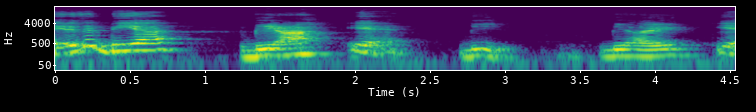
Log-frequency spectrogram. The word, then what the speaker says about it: BIA: I listen to one song by him with B.I.A. I don't know how you say it. Is it Bia? B.I.? Yeah. B.I.A.?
